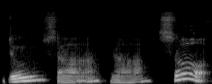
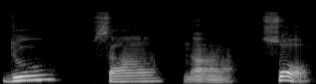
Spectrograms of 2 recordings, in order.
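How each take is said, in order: First: Said in the usual way. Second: Each syllable set apart by long pauses; slow ominous syllables. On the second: A narrator's reading. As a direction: let Du, sa, na, so hang one by one in the dark. Ominous syllables heard at night.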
